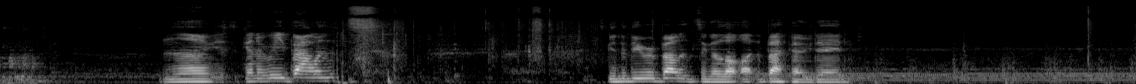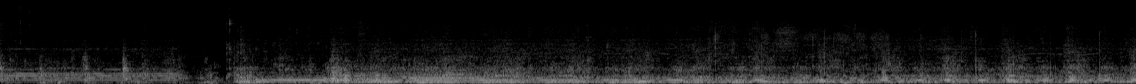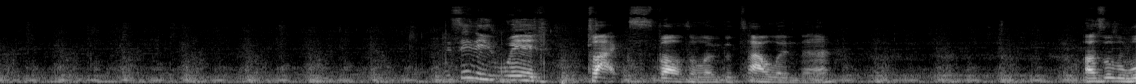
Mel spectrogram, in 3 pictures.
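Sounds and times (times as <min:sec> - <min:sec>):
washing machine drum humming: 0:00.0 - 0:05.4, 0:06.1 - 0:34.0.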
